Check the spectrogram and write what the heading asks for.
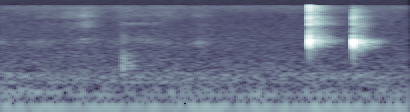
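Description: Near silence, then two short sharp clicks in quick succession, about a fifth of a second apart, near the end.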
